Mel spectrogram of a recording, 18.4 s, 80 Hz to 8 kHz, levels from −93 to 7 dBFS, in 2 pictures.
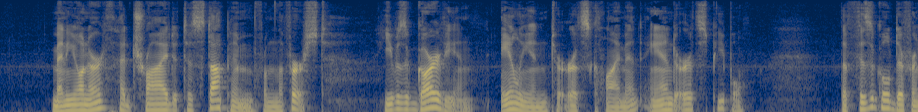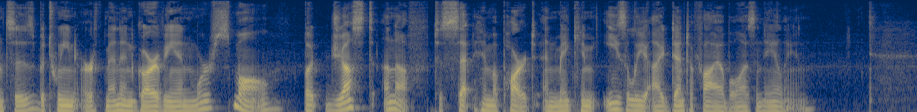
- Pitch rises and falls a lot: No, average, 4.6 semitones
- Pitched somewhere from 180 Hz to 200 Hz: No, low, 105 Hz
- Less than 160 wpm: Yes, average, 150 wpm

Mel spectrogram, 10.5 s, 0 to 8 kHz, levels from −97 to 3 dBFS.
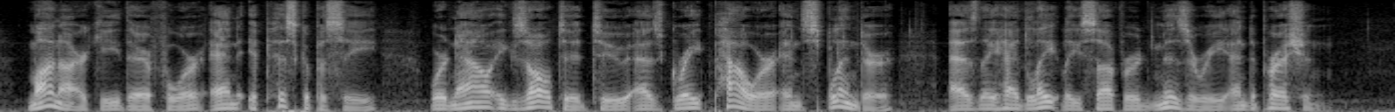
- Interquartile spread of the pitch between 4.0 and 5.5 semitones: Yes, average, 4.7 semitones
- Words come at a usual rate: No, slow, 120 wpm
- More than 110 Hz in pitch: No, very low, 95 Hz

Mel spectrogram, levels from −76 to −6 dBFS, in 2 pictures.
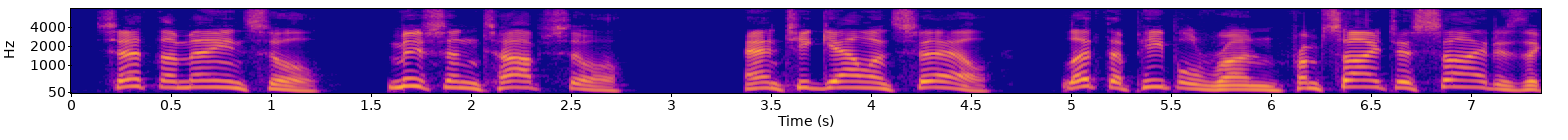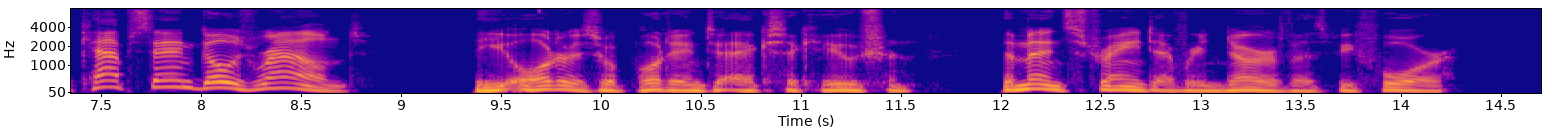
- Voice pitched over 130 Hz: Yes, medium, 140 Hz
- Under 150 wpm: Yes, average, 140 wpm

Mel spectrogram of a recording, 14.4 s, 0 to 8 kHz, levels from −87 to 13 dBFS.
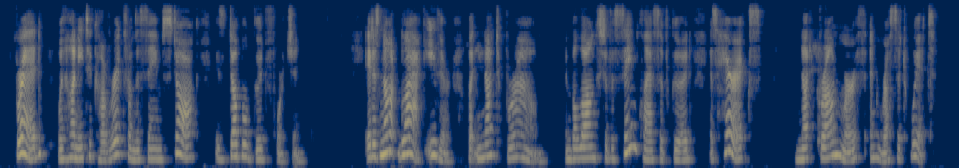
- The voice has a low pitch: No, high, 190 Hz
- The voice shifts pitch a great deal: No, average, 4.7 semitones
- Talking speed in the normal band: Yes, average, 160 wpm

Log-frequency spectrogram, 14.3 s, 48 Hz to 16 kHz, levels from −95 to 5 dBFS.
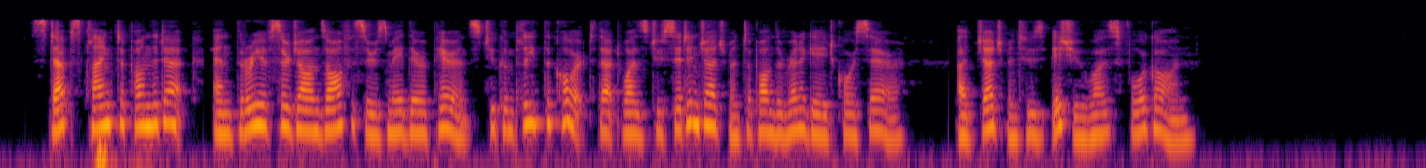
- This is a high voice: No, medium, 175 Hz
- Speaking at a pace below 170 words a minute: Yes, average, 145 wpm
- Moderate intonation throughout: Yes, average, 4.4 semitones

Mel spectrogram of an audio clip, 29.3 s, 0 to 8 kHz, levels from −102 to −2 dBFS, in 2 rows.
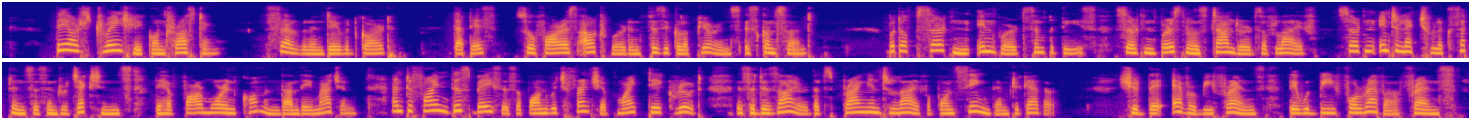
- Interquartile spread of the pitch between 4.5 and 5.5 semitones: Yes, average, 5.0 semitones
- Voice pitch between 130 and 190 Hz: Yes, medium, 185 Hz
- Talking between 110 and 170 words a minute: Yes, average, 155 wpm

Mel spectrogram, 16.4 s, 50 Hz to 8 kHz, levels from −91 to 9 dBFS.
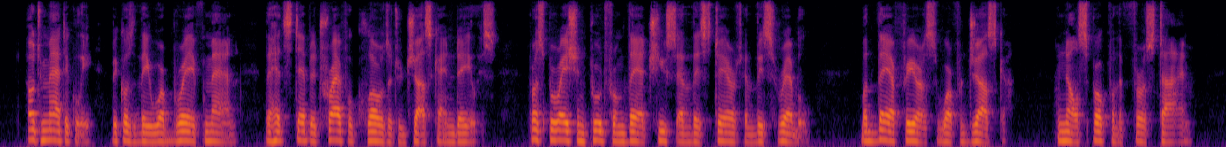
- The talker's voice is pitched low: Yes, low, 130 Hz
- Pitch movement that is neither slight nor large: No, narrow, 2.2 semitones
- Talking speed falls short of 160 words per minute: Yes, average, 145 wpm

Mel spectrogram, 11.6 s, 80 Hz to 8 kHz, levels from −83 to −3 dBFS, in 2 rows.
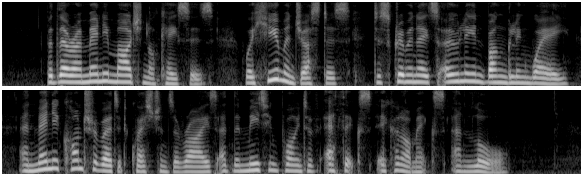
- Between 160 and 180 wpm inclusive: No, average, 150 wpm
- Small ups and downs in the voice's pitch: No, average, 4.2 semitones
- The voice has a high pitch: Yes, high, 205 Hz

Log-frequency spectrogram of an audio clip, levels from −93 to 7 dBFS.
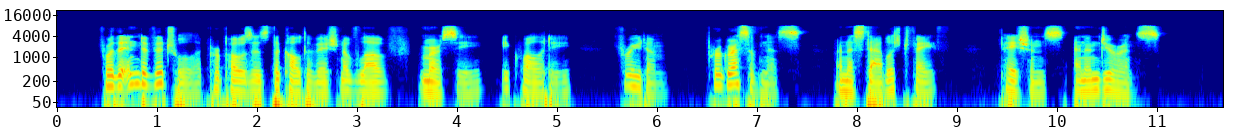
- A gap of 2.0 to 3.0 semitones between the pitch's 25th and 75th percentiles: No, average, 3.6 semitones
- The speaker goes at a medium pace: No, slow, 100 wpm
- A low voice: Yes, low, 100 Hz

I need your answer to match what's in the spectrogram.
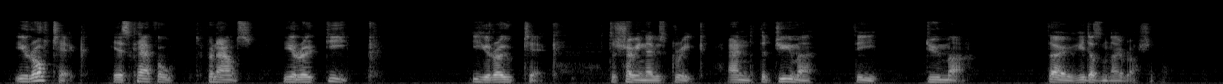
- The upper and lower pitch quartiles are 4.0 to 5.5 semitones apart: No, average, 3.2 semitones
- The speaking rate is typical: No, slow, 110 wpm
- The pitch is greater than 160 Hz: No, low, 110 Hz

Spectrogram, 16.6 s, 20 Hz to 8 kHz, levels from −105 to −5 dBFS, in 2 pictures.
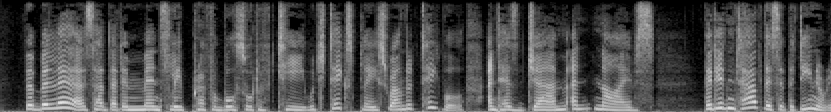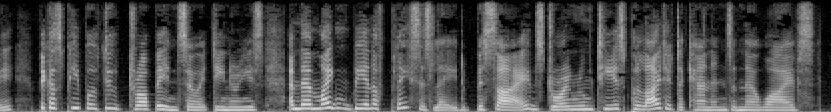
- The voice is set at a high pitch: Yes, high, 230 Hz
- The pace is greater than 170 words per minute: Yes, average, 190 wpm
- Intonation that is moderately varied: No, wide, 5.7 semitones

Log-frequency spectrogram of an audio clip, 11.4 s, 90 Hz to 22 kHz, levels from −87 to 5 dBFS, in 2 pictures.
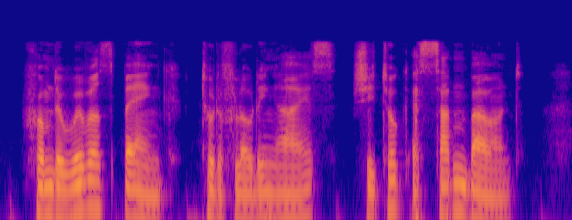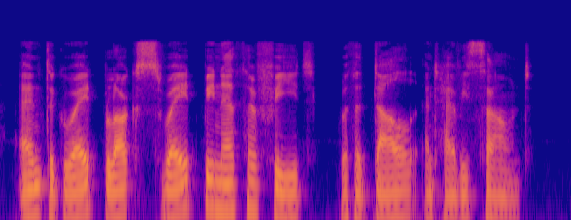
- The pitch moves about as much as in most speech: Yes, average, 3.3 semitones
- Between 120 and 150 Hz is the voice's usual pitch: No, very low, 95 Hz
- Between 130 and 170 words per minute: Yes, average, 140 wpm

